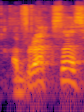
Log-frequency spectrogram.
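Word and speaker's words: Abraxas: Abraas is spelled A B R A X A S.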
